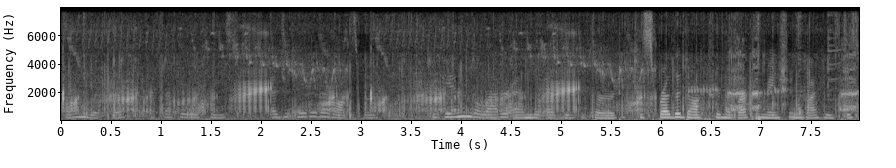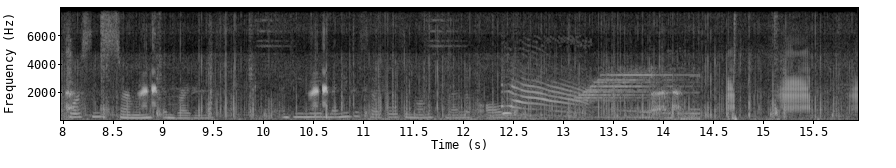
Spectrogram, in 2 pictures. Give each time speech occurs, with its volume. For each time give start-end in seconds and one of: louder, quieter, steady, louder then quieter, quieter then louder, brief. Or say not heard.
0.0-12.7 louder then quieter.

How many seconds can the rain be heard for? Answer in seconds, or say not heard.
16 s.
